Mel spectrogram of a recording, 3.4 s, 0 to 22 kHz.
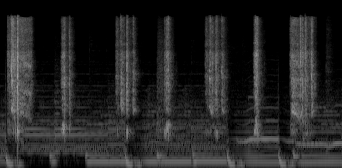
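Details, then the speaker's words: Canon AE-1 35mm SLR film camera; six crisp shutter clacks with a faint thin squeal trailing some releases, the known Canon squeal from worn internal shutter workings. "problems then that can arise from owning a Canon ae1 or an A1 the dreaded Canon camera squeal if you've never heard the squeal this is what it sounds like"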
